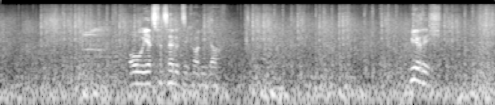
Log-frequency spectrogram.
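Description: Shells explode with low booms.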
